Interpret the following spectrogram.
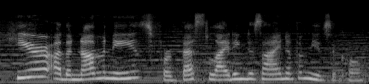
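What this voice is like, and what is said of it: Announcer voice. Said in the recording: “do my announcer voice.”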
